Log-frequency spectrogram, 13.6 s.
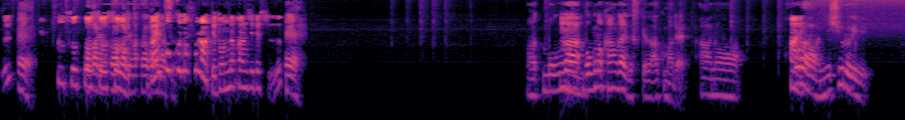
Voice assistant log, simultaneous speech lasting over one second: present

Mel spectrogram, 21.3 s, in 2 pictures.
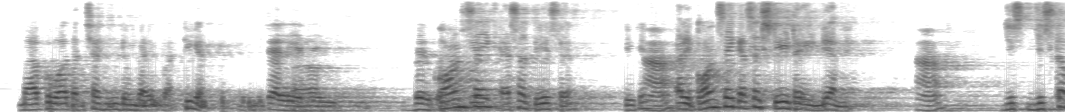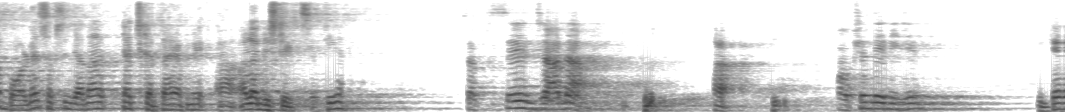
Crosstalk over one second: none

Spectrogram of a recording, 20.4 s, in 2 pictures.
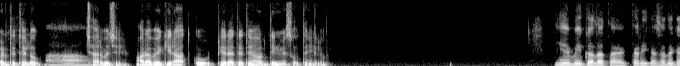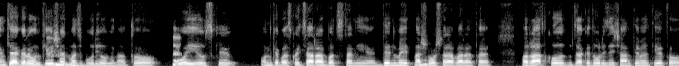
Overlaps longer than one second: none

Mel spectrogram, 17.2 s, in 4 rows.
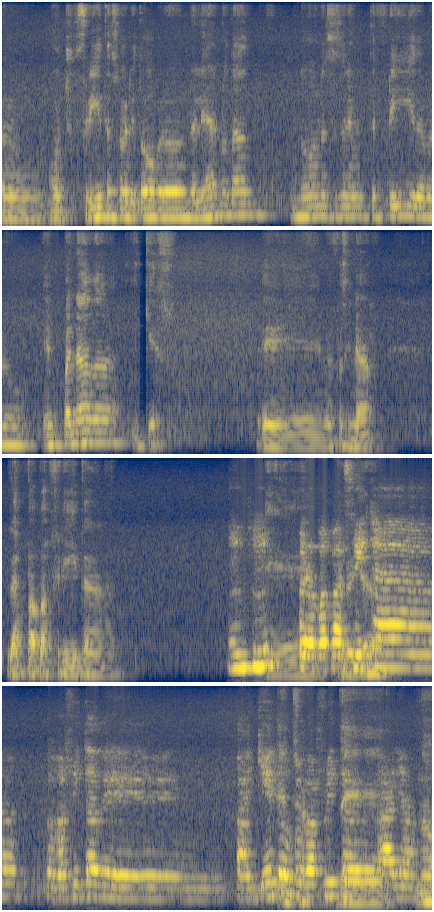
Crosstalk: present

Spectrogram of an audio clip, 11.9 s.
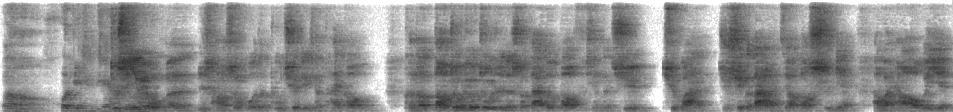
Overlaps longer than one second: none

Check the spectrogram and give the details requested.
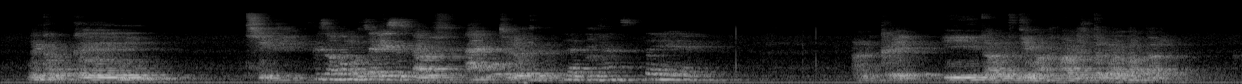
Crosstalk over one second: none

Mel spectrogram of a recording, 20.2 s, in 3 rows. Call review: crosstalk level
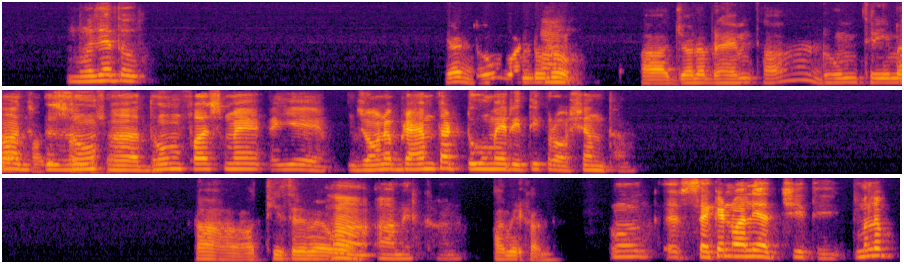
present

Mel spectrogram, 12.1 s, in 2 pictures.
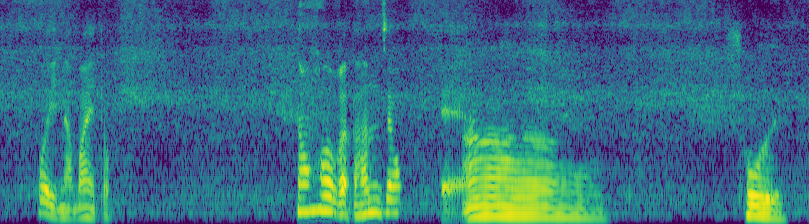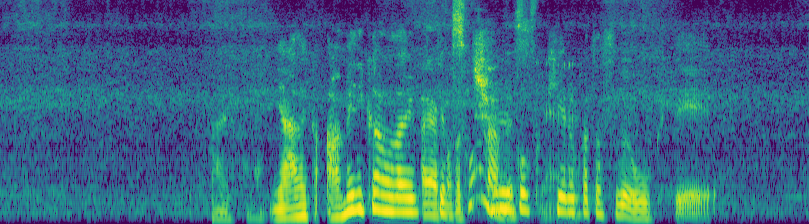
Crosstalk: present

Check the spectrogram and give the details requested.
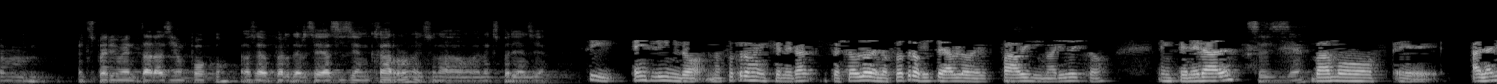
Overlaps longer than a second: none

